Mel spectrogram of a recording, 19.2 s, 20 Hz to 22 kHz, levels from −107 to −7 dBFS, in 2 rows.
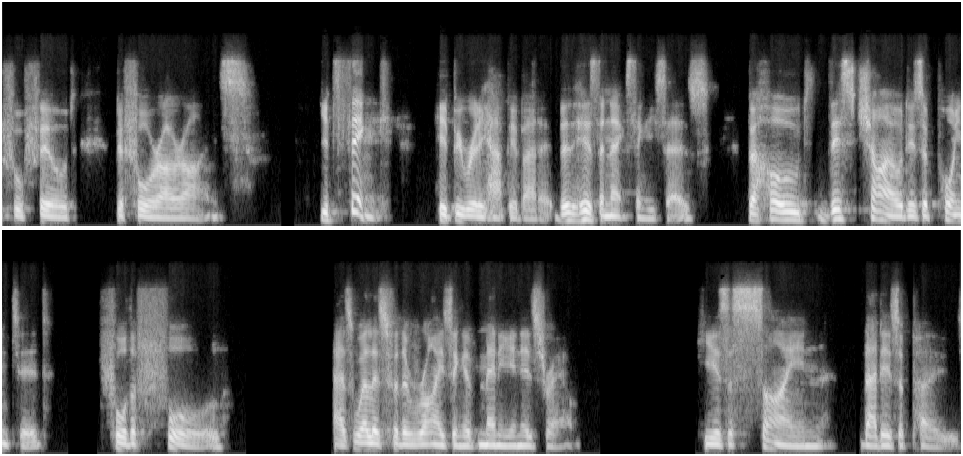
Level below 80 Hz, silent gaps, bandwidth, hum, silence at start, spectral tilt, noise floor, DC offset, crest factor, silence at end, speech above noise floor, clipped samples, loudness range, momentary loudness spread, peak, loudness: -70 dBFS; 2.78-2.93 s, 10.24-10.55 s, 12.02-12.89 s, 15.56-16.53 s, 18.12-18.17 s; 9 kHz; none; 0 s; -4 dB/octave; under -90 dBFS; under 0.1%; 20 dB; 0.05 s; over 68 dB; under 0.1%; 4 LU; 11 LU; -4 dBFS; -22 LUFS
